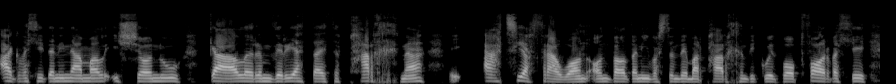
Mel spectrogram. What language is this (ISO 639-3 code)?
cym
